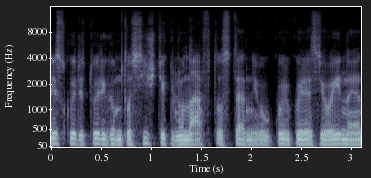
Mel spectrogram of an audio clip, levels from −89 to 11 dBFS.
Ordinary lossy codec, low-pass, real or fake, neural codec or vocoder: MP3, 96 kbps; 14.4 kHz; real; none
